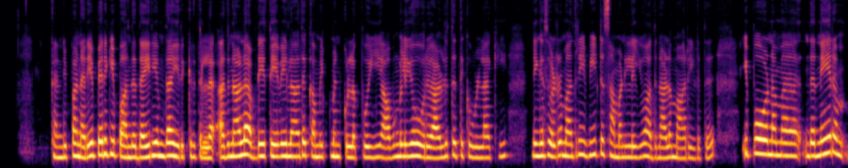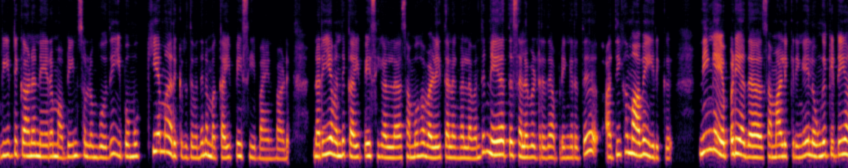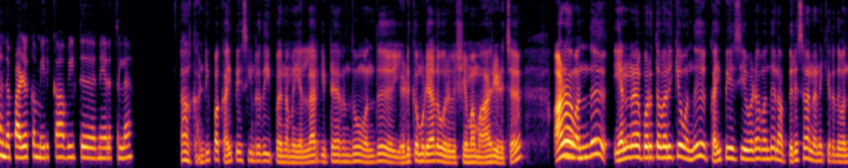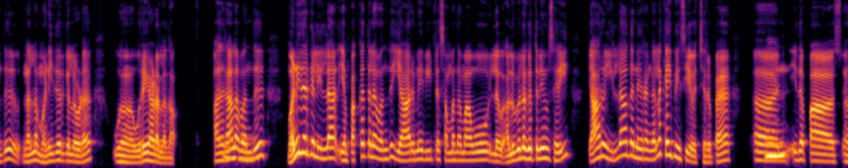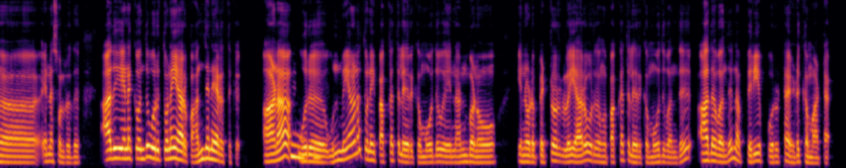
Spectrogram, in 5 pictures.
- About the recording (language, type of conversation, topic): Tamil, podcast, வேலை-வீட்டு சமநிலையை நீங்கள் எப்படிக் காப்பாற்றுகிறீர்கள்?
- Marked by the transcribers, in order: other background noise; in English: "கமிட்மென்ட்"; other noise; drawn out: "ம்"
